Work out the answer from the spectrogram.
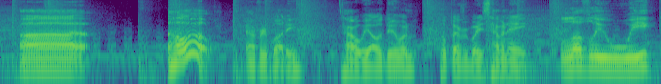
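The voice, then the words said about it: Voice sounds ill. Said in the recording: “if you can't tell in my voice, is I've been a little under the weather the past few days”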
